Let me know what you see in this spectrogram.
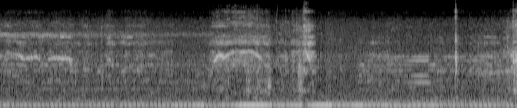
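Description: Birds or fowl calling outdoors in a few short wavering calls, the clearest about two seconds in, over a steady low hum.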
